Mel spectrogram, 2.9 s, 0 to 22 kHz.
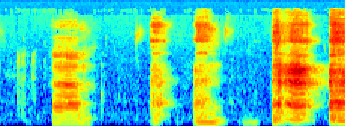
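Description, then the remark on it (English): A man makes a series of rough, throaty vocal bursts, fairly loud, sounding like repeated throat clearing as he attempts to imitate an F1 car engine; the last bursts are harsher and louder. “That was just you clearing your throat.”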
